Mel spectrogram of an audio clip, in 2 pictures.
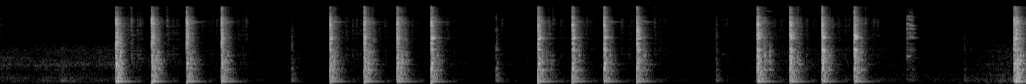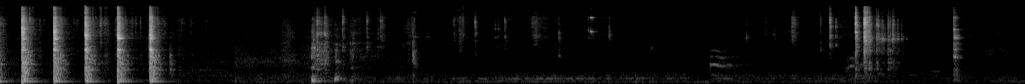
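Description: A hammer striking metal in quick runs of five to seven ringing blows, about four a second, with short pauses between runs. Lighter clinks of tools and metal parts follow in the second half, with a brief cluster near the end.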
